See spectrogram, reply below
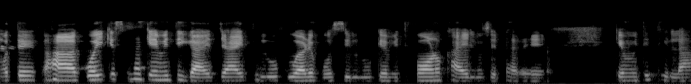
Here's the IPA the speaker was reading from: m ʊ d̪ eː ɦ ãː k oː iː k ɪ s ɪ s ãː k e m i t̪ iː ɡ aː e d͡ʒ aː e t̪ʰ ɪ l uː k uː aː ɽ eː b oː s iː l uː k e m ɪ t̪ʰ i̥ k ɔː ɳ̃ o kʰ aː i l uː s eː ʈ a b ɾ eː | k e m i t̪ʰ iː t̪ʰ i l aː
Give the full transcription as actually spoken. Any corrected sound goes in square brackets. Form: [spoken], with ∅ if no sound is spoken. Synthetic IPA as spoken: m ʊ [t̪] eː ɦ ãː k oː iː k ɪ s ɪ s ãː k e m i t̪ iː ɡ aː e d͡ʒ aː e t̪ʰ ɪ l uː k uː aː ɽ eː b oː s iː l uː k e m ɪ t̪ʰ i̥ k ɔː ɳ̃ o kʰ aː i l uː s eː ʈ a [∅] ɾ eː | k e m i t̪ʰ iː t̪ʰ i l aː

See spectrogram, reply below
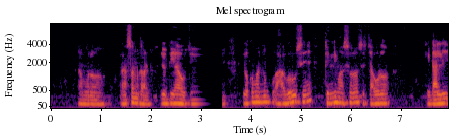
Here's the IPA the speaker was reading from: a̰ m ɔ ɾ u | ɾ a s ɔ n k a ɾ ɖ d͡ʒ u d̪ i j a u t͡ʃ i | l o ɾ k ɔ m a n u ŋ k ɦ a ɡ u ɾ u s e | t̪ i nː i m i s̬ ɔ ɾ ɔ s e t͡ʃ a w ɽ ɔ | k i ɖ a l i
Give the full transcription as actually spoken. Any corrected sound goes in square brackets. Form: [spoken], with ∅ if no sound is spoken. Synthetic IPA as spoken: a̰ m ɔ ɾ [ɔ] | ɾ a s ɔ n k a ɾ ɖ d͡ʒ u d̪ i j a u t͡ʃ i | l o [∅] k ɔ m a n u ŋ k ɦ a ɡ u ɾ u s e | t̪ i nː i m [a] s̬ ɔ ɾ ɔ s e t͡ʃ a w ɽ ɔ | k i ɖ a l i

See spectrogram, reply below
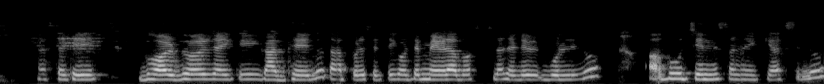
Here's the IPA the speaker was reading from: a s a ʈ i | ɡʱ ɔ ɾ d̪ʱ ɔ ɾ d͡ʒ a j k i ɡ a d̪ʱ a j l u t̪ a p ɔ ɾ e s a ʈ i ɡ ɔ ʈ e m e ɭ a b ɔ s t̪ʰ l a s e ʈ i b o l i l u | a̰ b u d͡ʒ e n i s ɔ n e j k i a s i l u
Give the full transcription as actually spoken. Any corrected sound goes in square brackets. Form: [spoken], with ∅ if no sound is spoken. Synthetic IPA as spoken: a s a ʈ i | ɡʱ ɔ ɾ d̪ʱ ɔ ɾ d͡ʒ a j k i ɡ a d̪ʱ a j l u t̪ a p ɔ ɾ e s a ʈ i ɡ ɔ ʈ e m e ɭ a b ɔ s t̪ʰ l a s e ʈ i b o l i l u | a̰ b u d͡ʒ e n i s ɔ n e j k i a s i l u

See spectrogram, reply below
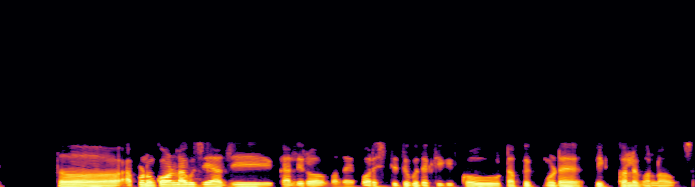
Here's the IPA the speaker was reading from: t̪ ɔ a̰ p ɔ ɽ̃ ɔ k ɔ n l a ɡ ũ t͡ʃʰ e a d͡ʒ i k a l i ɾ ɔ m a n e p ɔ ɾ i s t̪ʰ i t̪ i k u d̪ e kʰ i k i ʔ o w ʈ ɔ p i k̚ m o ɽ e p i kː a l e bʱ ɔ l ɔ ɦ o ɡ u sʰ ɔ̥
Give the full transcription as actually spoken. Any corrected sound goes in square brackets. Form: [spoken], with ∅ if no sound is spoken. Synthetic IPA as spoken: t̪ ɔ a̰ p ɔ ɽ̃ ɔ k ɔ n l a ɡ [u] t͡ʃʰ [i] a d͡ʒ i k a l i ɾ ɔ m a n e p ɔ ɾ i s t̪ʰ i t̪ i k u d̪ e kʰ i k i [k] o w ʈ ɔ p i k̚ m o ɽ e p i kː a l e bʱ ɔ l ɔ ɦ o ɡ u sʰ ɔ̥

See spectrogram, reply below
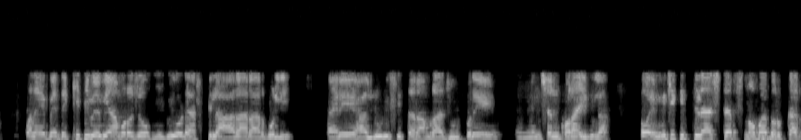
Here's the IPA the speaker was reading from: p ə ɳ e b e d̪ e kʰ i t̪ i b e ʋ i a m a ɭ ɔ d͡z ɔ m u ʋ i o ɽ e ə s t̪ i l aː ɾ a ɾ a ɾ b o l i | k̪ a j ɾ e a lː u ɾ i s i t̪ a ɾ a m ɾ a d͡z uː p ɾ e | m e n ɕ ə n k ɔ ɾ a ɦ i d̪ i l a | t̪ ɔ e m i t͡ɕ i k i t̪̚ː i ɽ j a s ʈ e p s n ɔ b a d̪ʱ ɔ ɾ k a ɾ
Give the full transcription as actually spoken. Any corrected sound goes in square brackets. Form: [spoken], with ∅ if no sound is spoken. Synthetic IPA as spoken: p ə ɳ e b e d̪ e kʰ i t̪ i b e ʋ i a m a [ɾ] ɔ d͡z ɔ m u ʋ i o ɽ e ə s t̪ i l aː ɾ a ɾ a ɾ b o l i | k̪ a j ɾ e a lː u ɾ i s i t̪ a ɾ a m ɾ a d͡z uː p ɾ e | m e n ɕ ə n k ɔ ɾ a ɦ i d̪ i l a | t̪ ɔ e m i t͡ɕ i k i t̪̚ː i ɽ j a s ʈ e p s n ɔ b a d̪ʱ ɔ ɾ k a ɾ

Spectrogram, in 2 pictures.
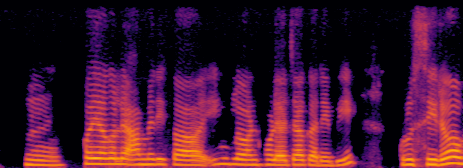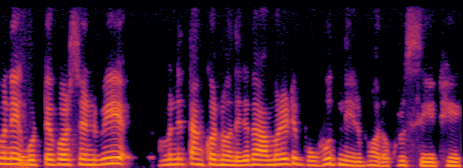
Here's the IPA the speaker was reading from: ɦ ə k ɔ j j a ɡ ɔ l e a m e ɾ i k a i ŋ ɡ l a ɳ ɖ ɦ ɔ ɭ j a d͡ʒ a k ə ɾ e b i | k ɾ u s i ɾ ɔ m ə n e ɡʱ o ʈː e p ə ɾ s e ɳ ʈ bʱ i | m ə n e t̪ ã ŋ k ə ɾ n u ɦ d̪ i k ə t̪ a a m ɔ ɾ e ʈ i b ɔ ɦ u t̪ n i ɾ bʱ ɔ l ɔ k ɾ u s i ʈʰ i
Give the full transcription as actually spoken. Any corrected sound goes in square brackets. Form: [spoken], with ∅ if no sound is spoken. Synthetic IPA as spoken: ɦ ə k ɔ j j a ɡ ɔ l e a m e ɾ i k a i ŋ ɡ l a ɳ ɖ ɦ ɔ ɭ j a d͡ʒ a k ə ɾ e b i | k ɾ u s i ɾ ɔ m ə n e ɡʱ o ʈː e p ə ɾ s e ɳ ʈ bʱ i | m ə n e t̪ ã ŋ k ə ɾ n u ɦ d̪ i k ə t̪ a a m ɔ ɾ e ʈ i b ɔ ɦ u t̪ n i ɾ bʱ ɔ [ɾ] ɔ k ɾ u s i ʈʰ i

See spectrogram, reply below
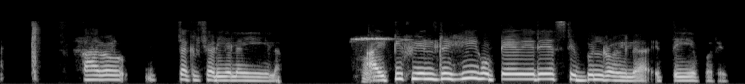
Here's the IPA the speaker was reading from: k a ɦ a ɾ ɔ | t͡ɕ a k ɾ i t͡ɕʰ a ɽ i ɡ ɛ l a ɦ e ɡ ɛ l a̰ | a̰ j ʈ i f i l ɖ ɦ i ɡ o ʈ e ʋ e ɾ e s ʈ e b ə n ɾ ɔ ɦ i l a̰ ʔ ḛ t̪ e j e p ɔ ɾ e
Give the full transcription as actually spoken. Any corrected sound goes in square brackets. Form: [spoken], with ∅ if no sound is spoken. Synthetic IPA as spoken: k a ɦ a ɾ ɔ | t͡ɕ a k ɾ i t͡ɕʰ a ɽ i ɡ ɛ l a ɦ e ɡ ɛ l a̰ | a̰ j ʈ i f i l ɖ ɦ i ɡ o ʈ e ʋ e ɾ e s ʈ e b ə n ɾ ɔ ɦ i l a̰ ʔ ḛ t̪ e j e p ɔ ɾ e

